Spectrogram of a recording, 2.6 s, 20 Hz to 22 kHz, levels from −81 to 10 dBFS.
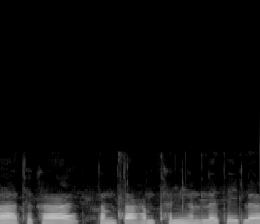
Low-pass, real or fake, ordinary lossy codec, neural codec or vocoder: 7.2 kHz; real; none; none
